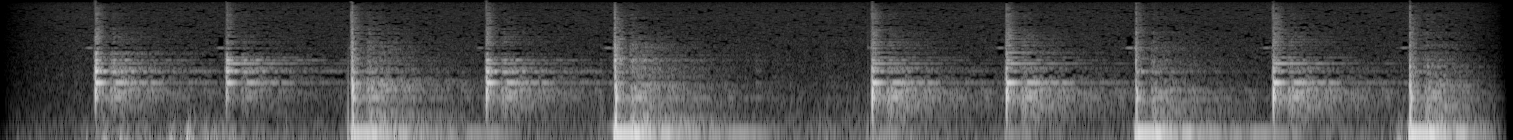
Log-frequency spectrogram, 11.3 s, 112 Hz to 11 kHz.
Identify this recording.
Bassit Mwessa3 Rhythm
Two cells of Basít muwassa' (slow) rhythm of the moroccan andalusian music
andalusian, arab-andalusian, bassit, compmusic, derbouka, moroccan, muwassa, mwessa3, percussion, solo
